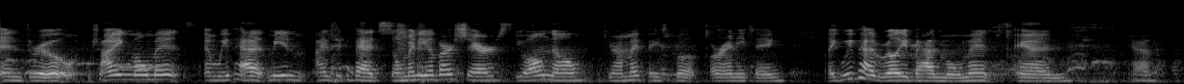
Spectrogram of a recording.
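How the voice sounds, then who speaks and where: Noticeable background noise sits behind a woman's voice. She speaks slowly-ish, at medium pitch, with lively intonation. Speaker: vlogger. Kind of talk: casual monologue vlog. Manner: soft-spoken.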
